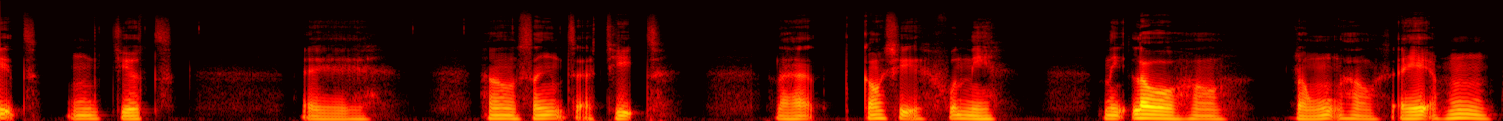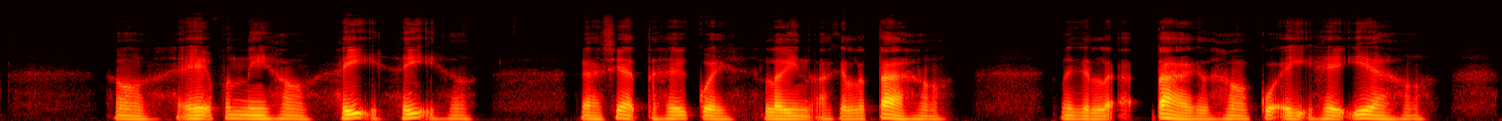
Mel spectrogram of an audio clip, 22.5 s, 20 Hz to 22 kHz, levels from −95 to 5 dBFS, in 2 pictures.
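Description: A speech recording, with nothing technically wrong with it at any point.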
